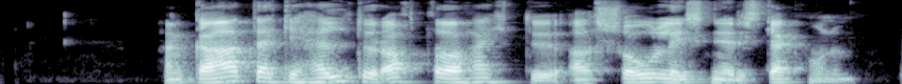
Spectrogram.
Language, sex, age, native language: Icelandic, male, 30-39, Icelandic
